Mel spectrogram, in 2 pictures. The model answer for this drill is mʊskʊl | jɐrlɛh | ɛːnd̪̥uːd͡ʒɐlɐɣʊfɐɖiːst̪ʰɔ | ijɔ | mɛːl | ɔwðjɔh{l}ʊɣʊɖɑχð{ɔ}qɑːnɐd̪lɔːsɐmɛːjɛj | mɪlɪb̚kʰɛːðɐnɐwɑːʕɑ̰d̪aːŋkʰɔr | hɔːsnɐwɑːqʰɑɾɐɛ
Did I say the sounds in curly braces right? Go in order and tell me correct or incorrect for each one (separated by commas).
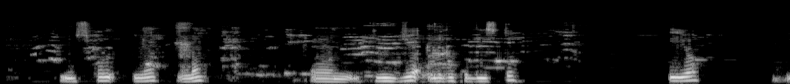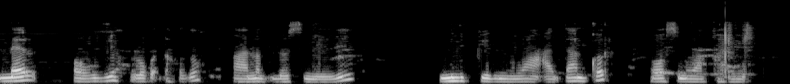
correct, correct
